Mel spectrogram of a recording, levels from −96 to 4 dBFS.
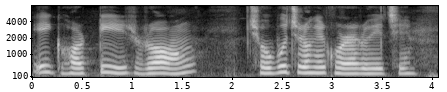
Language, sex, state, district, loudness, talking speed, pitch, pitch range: Bengali, female, West Bengal, Alipurduar, -15 LUFS, 105 wpm, 225 Hz, 210-245 Hz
